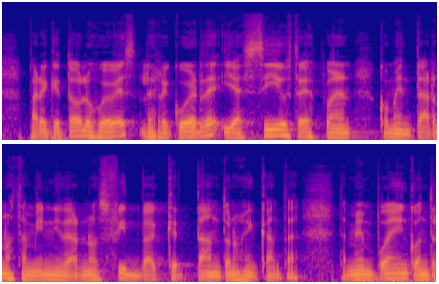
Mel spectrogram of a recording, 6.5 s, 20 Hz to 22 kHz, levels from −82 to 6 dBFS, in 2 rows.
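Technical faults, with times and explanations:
No technical fault can be heard in the speech. There is nothing here that needs a time or an explanation.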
